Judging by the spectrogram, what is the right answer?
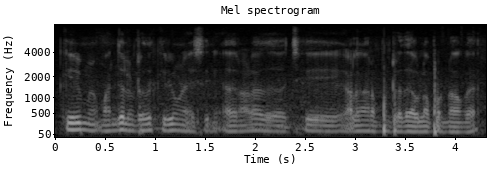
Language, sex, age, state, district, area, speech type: Tamil, male, 18-30, Tamil Nadu, Kallakurichi, rural, spontaneous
